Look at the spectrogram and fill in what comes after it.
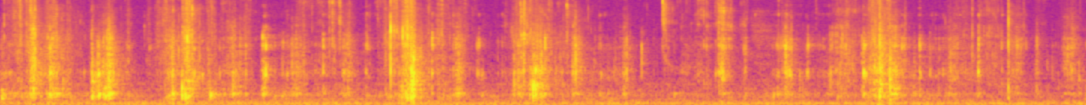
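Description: Close-miked mouth sounds of someone chewing a crisp lettuce salad: irregular crunches and wet chewing.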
